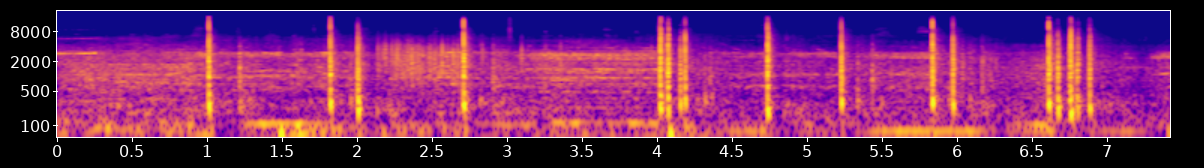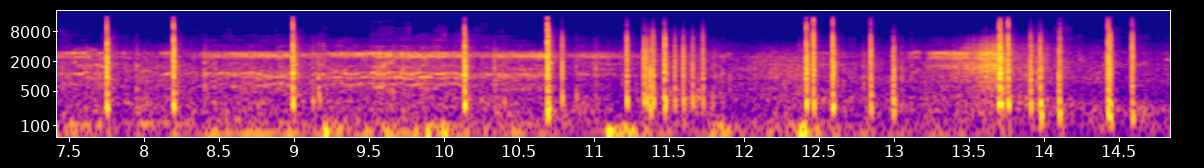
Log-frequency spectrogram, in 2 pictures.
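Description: Aerial fireworks bursting overhead: a run of sharp bangs at irregular intervals, with a quick cluster of them near the end.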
